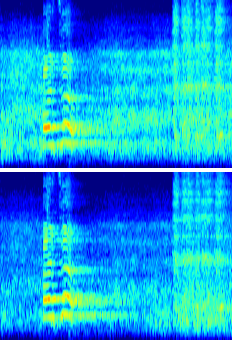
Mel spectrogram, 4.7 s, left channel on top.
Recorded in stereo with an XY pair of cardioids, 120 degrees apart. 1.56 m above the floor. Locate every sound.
0.8 s a scream: 15° left, 2.5 m
3.4 s breathing: 65° left, 2.5 m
